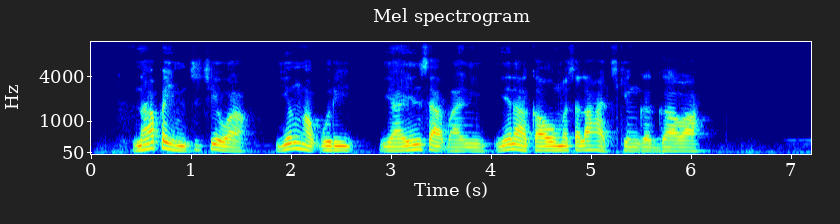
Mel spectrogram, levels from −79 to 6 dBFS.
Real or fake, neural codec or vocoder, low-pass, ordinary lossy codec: fake; codec, 44.1 kHz, 7.8 kbps, DAC; 10.8 kHz; Opus, 24 kbps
